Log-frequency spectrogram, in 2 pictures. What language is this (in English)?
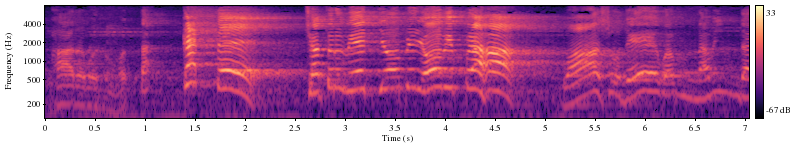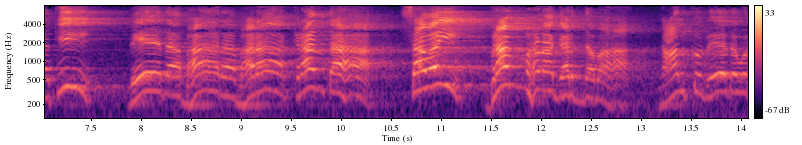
Kannada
